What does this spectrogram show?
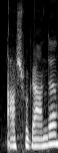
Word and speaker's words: ashwagandha: but let me just say this ashwag gandha ashwagandha yep that's that's what you couldn't say that's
